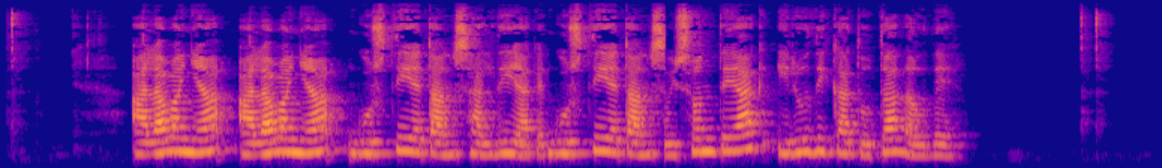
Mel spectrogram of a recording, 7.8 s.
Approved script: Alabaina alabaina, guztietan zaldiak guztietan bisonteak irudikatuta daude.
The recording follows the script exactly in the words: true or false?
true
